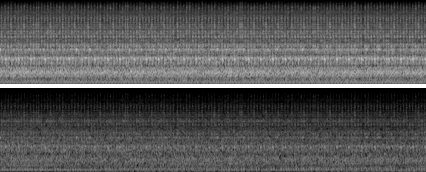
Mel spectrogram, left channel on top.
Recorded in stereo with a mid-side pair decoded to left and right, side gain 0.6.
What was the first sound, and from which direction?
An engine running, 65° left.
